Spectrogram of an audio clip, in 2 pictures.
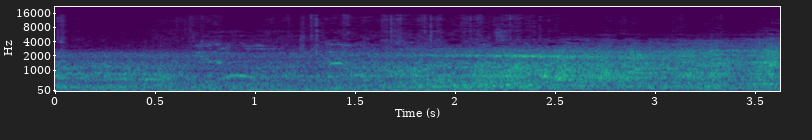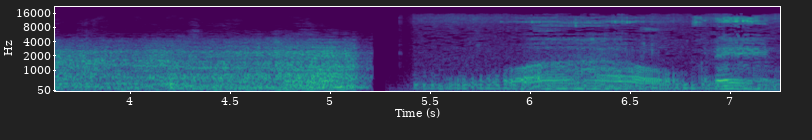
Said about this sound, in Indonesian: Wah, ada pesawat tempur.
